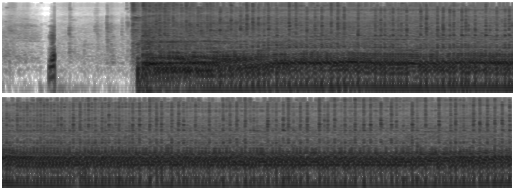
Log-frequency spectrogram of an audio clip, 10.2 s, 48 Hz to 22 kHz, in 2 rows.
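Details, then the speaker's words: 200-series chainsaw from the junk pile, possibly running lean, holds a fast, busy idle that settles only slightly lower; idle set too high, owner plans to turn the idle screw down so the clutch won't engage; saw also needs bearings. "Okay, friends, did you hear how it slowed down? It's idling a little too fast."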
